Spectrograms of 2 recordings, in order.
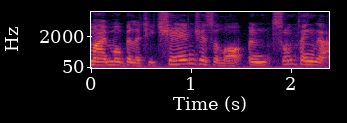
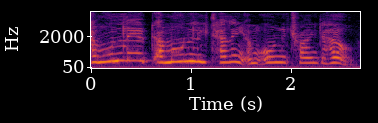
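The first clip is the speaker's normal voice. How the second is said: high defensive mum voice; imitating mum; 10 semitones higher than usual. Mum defending herself after being told off, high and hurt. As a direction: mimic a hurt mother protesting. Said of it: "She's like".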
